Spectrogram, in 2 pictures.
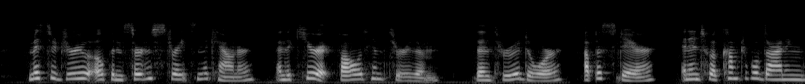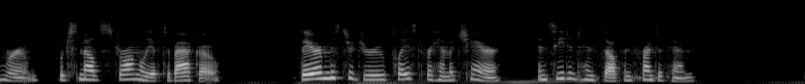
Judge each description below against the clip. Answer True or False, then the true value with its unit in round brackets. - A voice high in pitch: True (220 Hz)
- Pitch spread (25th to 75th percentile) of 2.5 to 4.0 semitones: False (4.4 semitones)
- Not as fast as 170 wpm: False (180 wpm)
